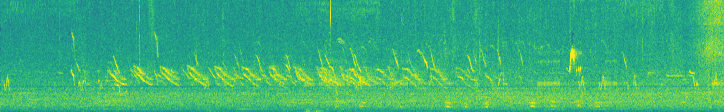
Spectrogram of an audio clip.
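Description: A bird giving a rapid run of short, high, falling chirps, about four a second, that stops about halfway through, over a steady low rushing noise.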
